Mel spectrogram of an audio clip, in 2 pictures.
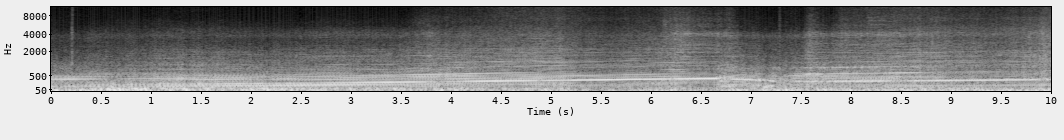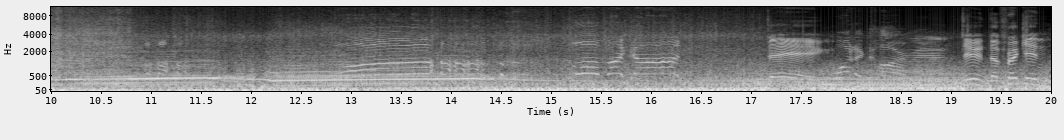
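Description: Supercharged 6.2-litre V8 of a 1,000 hp Hennessey Exorcist Camaro ZL1 1LE, with headers and straight-pipe exhaust, at full throttle from inside the cabin. The engine note climbs, drops at an upshift about seven seconds in, climbs again, drops at a second upshift about twelve seconds in, then climbs briefly and falls away as the throttle is released about fifteen seconds in.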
